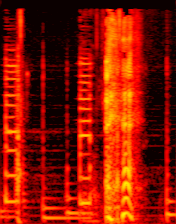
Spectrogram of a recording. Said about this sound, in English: See, I had to burp, and I moved my head away. Funny how that happens. You can do that if you're not trying to get words out, and it comes out of nowhere.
